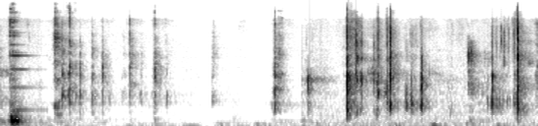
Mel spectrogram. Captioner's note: fingers tapping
